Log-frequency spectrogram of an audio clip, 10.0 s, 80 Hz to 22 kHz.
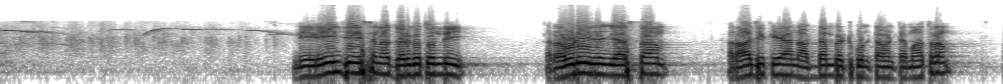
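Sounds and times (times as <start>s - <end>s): thin high whistle: 0.0s - 3.0s
faint background hiss: 0.0s - 10.0s.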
